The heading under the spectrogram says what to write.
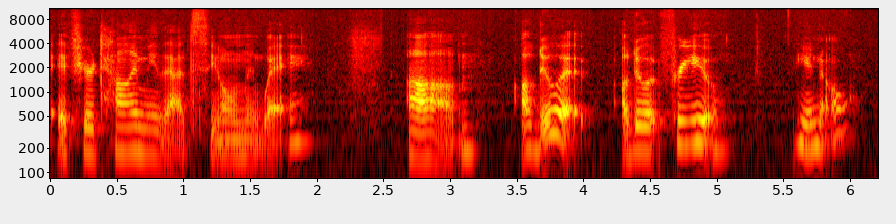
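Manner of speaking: emotional, heartfelt voice with swooping pitch. Speaker recounts what they told god in prayer, getting emotional. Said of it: "Sorry, I'm getting emotional".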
